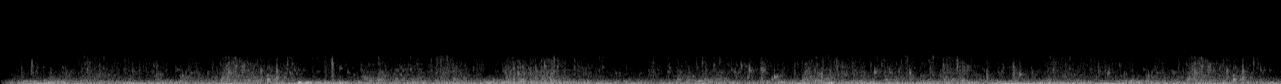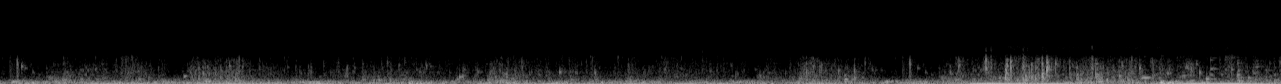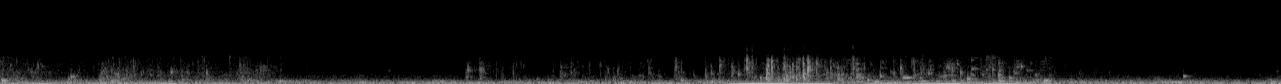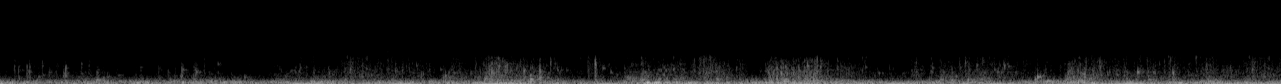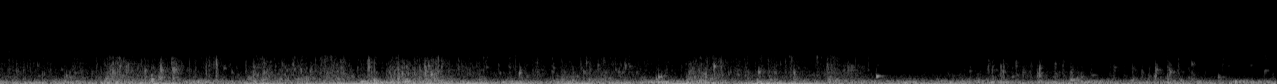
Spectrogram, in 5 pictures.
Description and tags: A simulated underwater ambience. Recorded in a sound booth with a pair of Apex 185 condenser mics. Transformed in Reaper DAW.
Will loop nicely with a 2 sec crossfade.
water, background, low-pass, ambient, underwater, ocean, ambience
